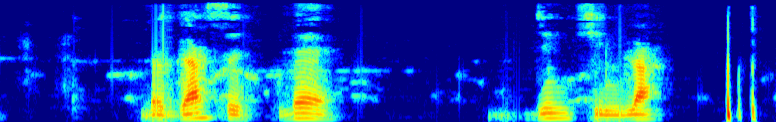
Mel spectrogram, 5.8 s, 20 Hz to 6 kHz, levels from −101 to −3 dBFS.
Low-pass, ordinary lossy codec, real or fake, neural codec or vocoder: 5.4 kHz; AAC, 24 kbps; real; none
